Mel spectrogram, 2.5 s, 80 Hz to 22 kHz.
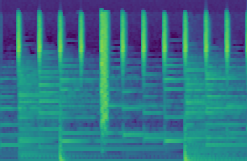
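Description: Instrumental trap-style hip-hop beat: a plucked melody over fast, even hi-hats, with a sharp clap-like hit about halfway and a deep 808 bass note coming in near the end.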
